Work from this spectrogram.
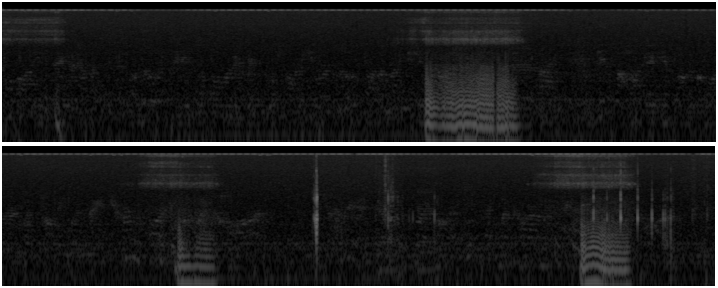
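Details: Lacey, a female Cavalier King Charles Spaniel, asleep on the back of a couch beside a napping Siamese cat: three rumbling, low snores, one roughly every four to five seconds, each lasting about a second, in a quiet indoor room.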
